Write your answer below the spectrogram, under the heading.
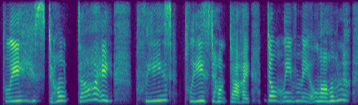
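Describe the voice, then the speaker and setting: A woman's voice: high-pitched, fairly even intonation, drawn-out words, no room sound, clean studio sound, voice pushed up. A woman voicing a distraught young woman who pleads desperately with a dying friend in an audiobook drama. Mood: anguished begging. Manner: pleading, anguished. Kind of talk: dramatic audiobook character acting.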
